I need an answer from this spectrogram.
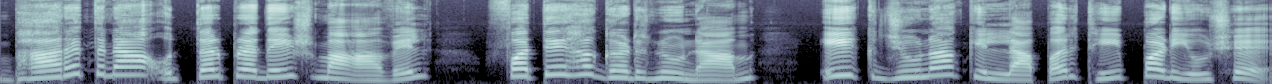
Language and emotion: Gujarati, neutral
